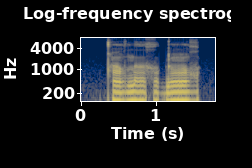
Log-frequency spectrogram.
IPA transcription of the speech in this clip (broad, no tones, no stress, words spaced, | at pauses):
qʰõʁn̪ɤ xoɡɖõʁ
